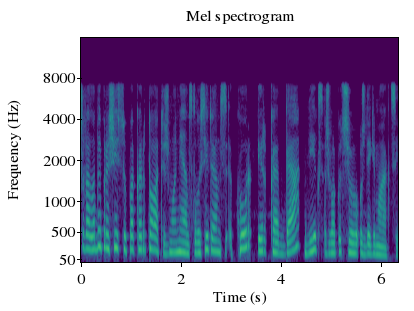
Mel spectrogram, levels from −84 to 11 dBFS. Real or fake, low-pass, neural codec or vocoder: fake; 7.2 kHz; codec, 16 kHz, 2 kbps, X-Codec, HuBERT features, trained on general audio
